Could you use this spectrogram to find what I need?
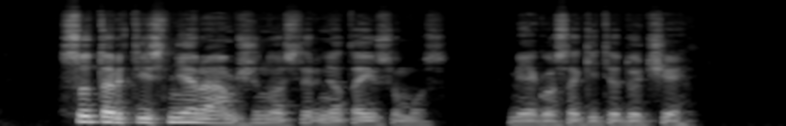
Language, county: Lithuanian, Kaunas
